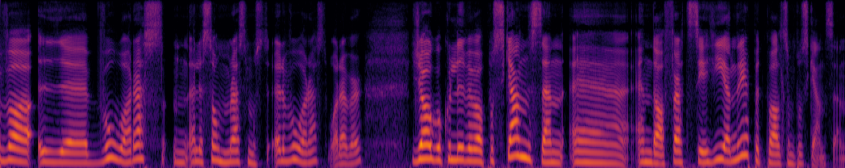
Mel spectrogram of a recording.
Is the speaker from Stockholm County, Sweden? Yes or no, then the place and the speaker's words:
yes; Stockholm, Stockholm County, Sweden; jag är född i Stockholm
